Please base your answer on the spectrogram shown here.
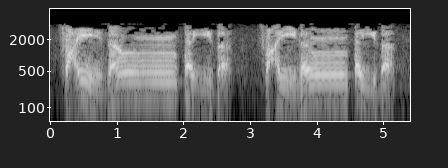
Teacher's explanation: إخفاء التنوين وهي فتحتين مع الطاء مع الغنة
